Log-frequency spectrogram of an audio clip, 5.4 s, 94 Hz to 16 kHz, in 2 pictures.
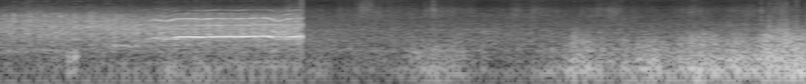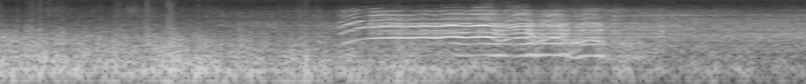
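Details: Icelandic horse foal, recorded 21 July 2012, whinnies twice: a short high neigh at the start, then a longer shaky whinny that falls at the end. Steady rushing noise fills the gap between the calls.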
